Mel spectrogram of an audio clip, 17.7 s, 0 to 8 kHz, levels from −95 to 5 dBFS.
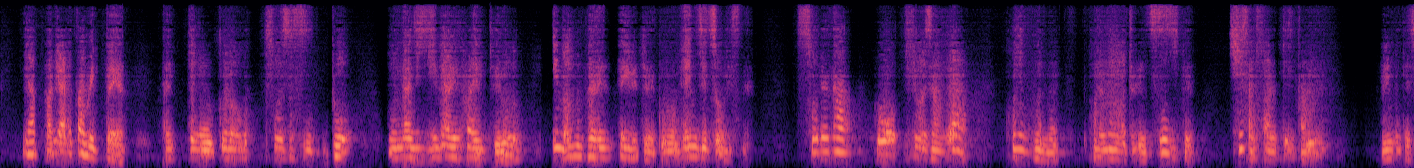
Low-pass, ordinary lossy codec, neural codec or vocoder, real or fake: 7.2 kHz; AAC, 32 kbps; codec, 44.1 kHz, 0.9 kbps, DAC; fake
